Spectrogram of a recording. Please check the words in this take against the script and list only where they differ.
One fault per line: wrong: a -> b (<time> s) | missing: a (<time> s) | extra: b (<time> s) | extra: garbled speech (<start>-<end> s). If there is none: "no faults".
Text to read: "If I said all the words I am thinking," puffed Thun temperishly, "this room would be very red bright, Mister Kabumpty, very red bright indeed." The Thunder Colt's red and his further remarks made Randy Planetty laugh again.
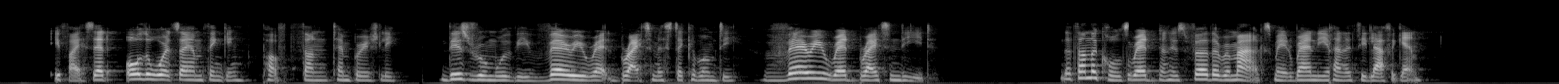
no faults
